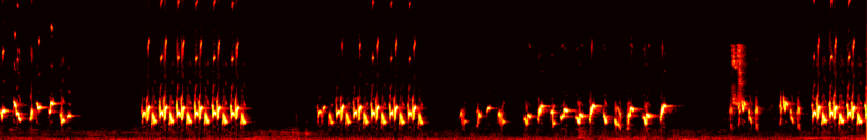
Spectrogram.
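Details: Lively yellow-vented bulbul song used as a lure for captive bulbuls that are lazy to sing: long fast rolling bursts of repeated warbled notes, separated by short pauses and mixed chattering phrases.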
